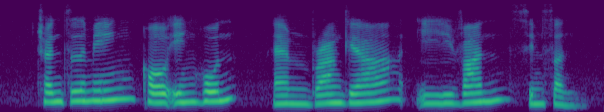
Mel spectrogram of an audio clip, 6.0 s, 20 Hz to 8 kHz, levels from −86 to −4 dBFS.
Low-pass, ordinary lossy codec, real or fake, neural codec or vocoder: 7.2 kHz; none; fake; vocoder, 44.1 kHz, 80 mel bands, Vocos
